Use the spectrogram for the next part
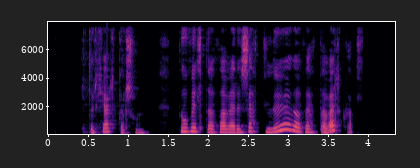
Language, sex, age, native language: Icelandic, female, 30-39, Icelandic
